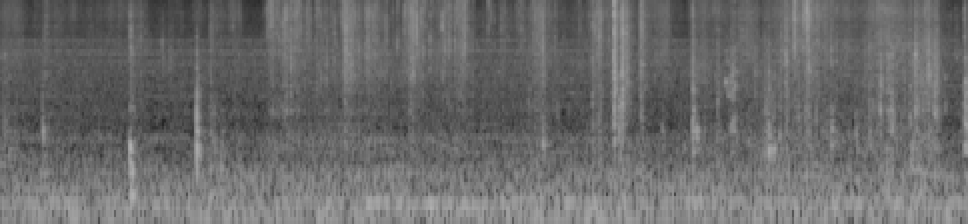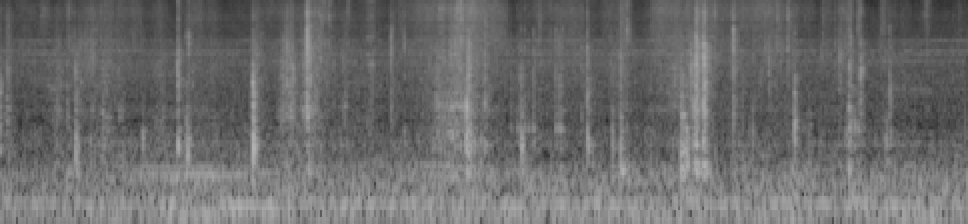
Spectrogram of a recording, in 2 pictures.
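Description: Rustling and crinkling of a white protective wrapping sheet as it is pulled off a ride-on toy car in its cardboard box, in short irregular rustles. A steady low hum runs underneath.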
